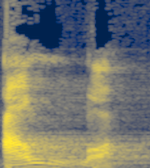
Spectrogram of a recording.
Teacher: Allah yang benar mana harakat hamzahnya itu fathah a bukan o · antara a dengan lam itu ada bunyi sengau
